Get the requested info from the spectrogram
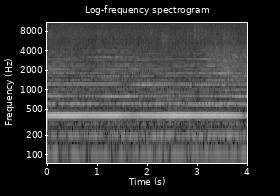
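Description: Drone music: one strong held tone with a ladder of steady overtones above a low hum, all unchanging in pitch, easing slightly in loudness midway.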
